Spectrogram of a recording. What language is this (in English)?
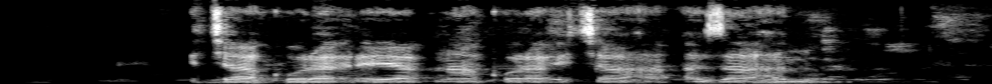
Kinyarwanda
